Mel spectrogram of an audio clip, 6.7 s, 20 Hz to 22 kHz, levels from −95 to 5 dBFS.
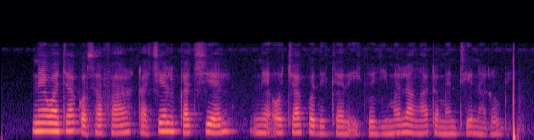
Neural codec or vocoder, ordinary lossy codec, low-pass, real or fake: none; none; 7.2 kHz; real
